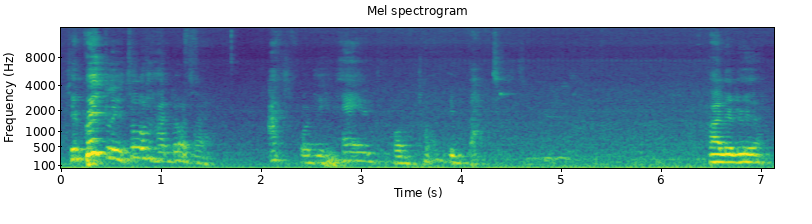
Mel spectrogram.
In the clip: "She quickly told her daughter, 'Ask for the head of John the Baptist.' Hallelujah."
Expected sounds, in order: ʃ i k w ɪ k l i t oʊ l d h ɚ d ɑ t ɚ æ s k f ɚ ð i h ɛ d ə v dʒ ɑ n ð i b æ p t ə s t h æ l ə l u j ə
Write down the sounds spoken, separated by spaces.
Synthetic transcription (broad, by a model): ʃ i k w ɪ k l i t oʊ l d h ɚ d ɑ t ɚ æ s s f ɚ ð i h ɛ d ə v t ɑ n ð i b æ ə t h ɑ l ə l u j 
